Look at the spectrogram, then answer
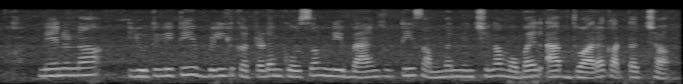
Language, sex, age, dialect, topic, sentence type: Telugu, male, 18-24, Utterandhra, banking, question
